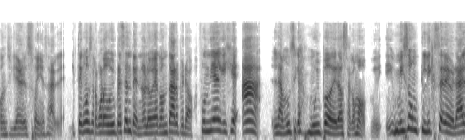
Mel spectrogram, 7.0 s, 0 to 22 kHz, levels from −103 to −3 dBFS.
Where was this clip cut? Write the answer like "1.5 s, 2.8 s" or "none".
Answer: 2.9 s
